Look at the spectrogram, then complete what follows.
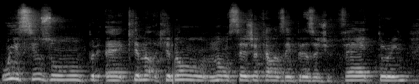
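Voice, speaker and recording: Audible room echo surrounds this recording. A man with a high pitch speaks at a fairly slow pace. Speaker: law professor. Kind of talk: live lecture.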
